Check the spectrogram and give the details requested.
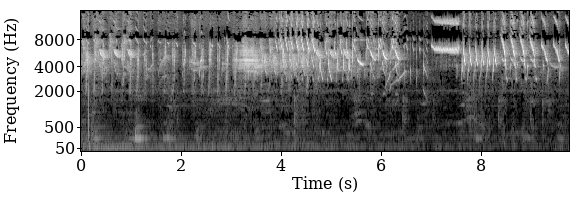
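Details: Male and female European goldfinches kept as a pair, singing a fast, busy run of twittering, buzzy and tinkling notes high in pitch, with rapid trills and brief pauses, continuing almost without break.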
